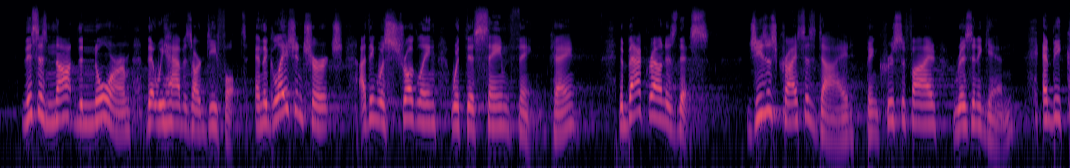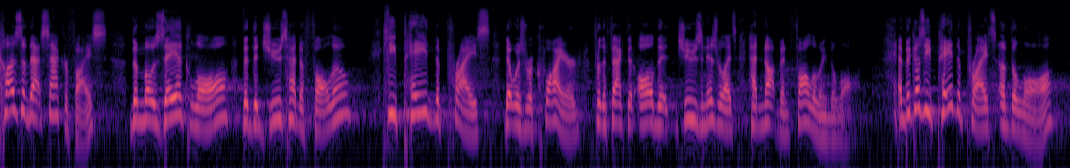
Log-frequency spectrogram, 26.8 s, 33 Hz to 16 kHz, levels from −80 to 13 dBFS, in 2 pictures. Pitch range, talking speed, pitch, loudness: 155-210 Hz, 180 wpm, 180 Hz, -32 LUFS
